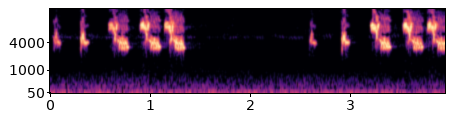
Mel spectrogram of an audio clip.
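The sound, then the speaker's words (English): A dickcissel on a fence line along a country road in Kansas on a summer morning sings two clear phrases, each a few sharp chips followed by harsher buzzy, downslurred notes, separated by a short pause over a soft low background hum. “Half insect, half sci-fi blaster, this song belongs to a bird called the dickcissel, whose name spells out the syllables of its quirky song.”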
